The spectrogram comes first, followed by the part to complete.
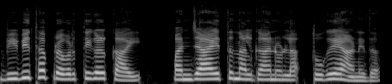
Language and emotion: Malayalam, neutral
